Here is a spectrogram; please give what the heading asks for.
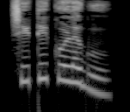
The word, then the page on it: ಚಿಟಕೊಳಗು: ciṭakoḷagu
